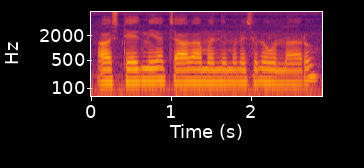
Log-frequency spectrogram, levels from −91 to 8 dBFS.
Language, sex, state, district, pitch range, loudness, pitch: Telugu, male, Telangana, Hyderabad, 145-150 Hz, -17 LUFS, 145 Hz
